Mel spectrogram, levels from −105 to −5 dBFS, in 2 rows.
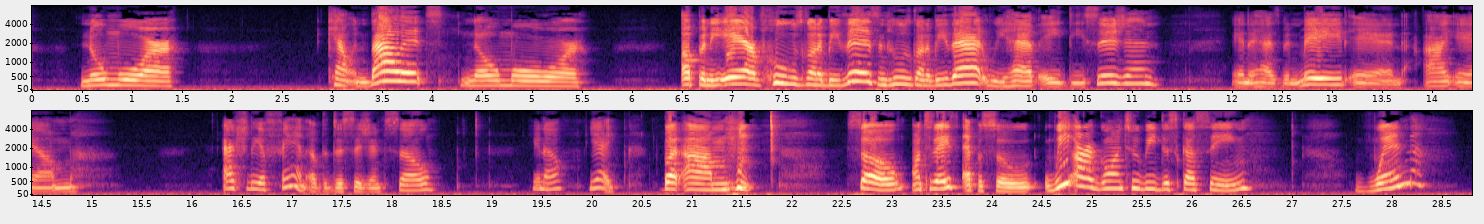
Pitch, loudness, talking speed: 205 Hz, -16 LUFS, 120 wpm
